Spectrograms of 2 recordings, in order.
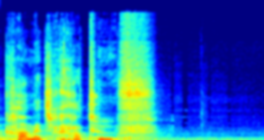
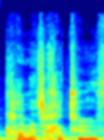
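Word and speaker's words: קָמַץ חָטוּף: So recall that the A class vowel that looks like this is called kametz, and it's pronounced ah. But in the O class, it's pronounced o.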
